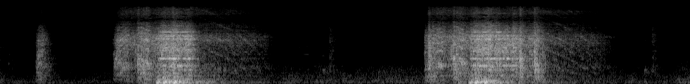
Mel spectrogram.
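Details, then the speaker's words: Nissan Silvia S13 after a new starter motor was fitted: two brief cranking bursts with silence between, the starter catching only intermittently and never firing; owner suspects the ignition barrel. Intermittent cranking. "sounds like I'm going to plan the ignition barrel is playing up some reason"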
